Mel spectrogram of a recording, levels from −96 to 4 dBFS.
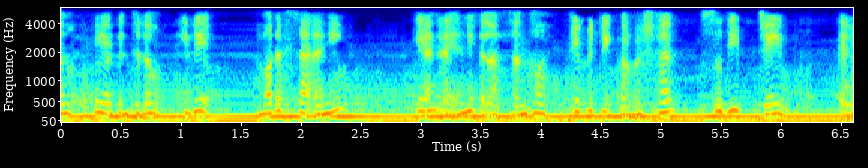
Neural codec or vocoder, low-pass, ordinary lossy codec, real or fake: codec, 16 kHz, 2 kbps, FreqCodec, smaller model; 5.4 kHz; none; fake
